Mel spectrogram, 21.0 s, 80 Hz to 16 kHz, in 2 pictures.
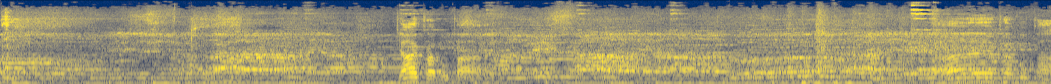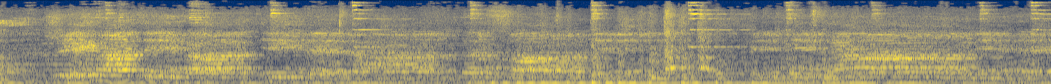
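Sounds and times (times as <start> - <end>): voices chanting prayers: 0.0 - 21.0.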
